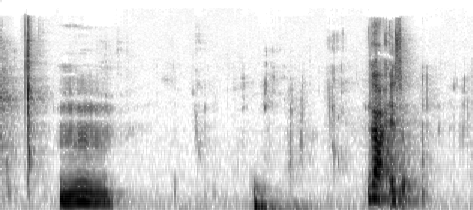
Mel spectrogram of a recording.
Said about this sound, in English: No, you just get chewing noises.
